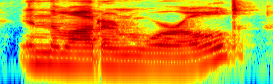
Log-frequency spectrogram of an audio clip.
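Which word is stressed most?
world. The strongest stress falls on world. "with more length on world"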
